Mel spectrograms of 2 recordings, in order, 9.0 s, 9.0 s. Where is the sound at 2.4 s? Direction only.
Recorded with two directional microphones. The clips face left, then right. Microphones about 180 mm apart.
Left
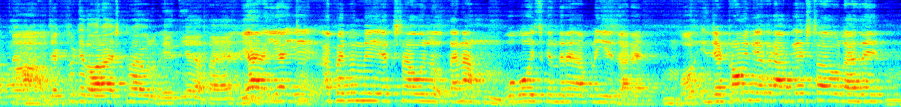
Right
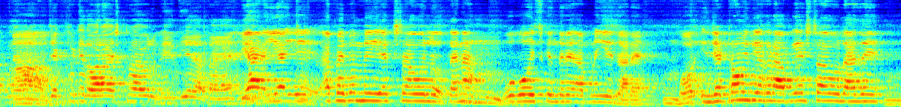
20° right (ahead or behind); by 8.7 s 40° right (ahead or behind).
